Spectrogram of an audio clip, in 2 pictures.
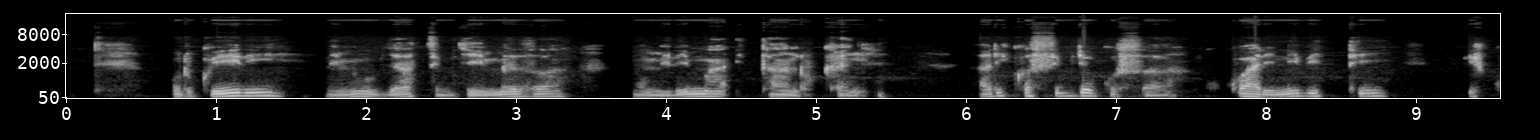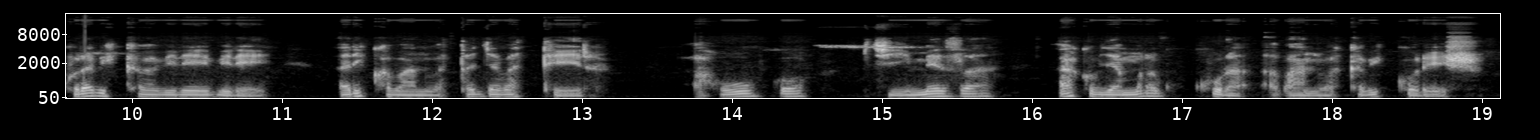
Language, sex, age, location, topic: Kinyarwanda, male, 18-24, Huye, agriculture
